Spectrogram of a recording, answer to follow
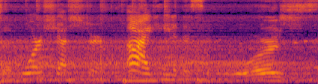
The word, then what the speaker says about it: Worcester: How do you pronounce it? Worcester.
